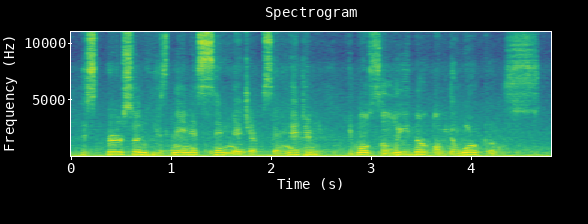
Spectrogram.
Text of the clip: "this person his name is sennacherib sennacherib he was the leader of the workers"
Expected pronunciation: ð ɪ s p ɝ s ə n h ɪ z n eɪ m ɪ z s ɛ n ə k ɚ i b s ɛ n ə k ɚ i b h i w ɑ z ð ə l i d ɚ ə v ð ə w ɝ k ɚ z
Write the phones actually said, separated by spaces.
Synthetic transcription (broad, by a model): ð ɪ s p ɝ s ə n h ɪ z n eɪ m ɪ z s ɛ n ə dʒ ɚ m s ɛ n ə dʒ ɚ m h i w ɑ z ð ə l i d ɚ ə v ð ə w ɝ k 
